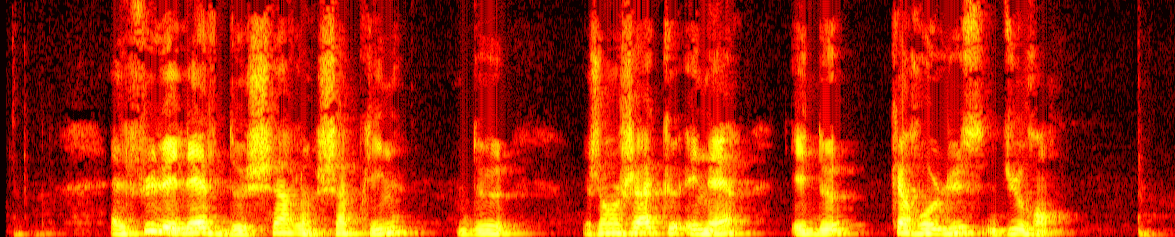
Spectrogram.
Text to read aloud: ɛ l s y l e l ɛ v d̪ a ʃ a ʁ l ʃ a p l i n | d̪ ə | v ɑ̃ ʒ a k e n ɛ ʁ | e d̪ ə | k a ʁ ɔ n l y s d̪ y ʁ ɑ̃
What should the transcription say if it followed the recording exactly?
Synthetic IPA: ɛ l f y l e l ɛ v d̪ ə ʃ a ʁ l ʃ a p l i n | d̪ ə | ʒ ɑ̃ ʒ a k e n ɛ ʁ | e d̪ ə | k a ʁ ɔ l y s d̪ y ʁ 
